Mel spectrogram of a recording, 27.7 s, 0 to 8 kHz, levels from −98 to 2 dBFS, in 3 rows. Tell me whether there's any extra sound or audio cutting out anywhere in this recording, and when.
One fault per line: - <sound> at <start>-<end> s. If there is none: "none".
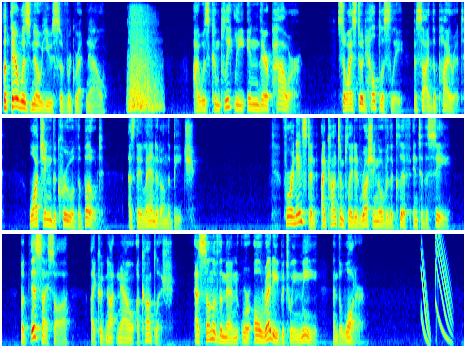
- sigh at 2.5-3.3 s
- chirp at 26.9-27.5 s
